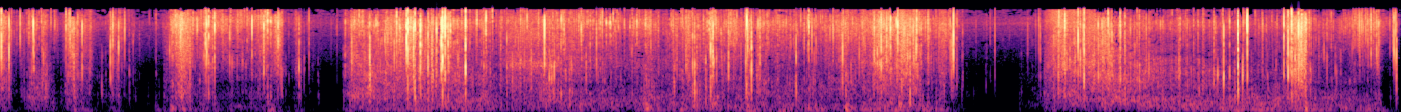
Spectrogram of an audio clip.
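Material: Plastic.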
